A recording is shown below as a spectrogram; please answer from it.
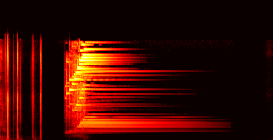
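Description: A few light clicks, then about a second in a single bright bell-like ding that rings and fades away over about two seconds.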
